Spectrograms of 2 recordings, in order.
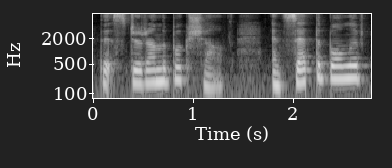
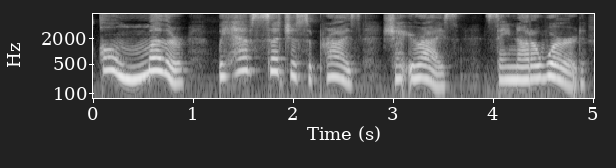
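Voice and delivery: high, loud, bursting with a secret; excited children; 6 semitones higher, 5 dB louder than usual. A narrator's reading. Children telling their mother to shut her eyes, excited. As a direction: kids who can barely hold in a surprise.

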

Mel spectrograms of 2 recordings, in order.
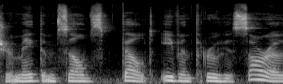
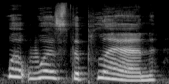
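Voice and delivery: high, slow strained question; strained woman's voice, pitched high; hoarse question; 9 semitones higher, slower than usual. A narrator's reading. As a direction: ask slowly, with a touch of hoarseness. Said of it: "she asked hoarsely".

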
